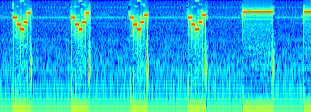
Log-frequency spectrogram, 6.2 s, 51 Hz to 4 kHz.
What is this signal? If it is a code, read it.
Five-tone selective call (ZVEI), heard as quick runs of five tones, tones of about 70 ms. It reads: 85360 85360 85369 85369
